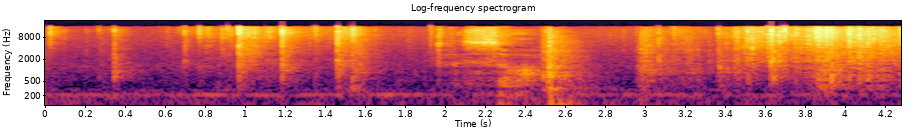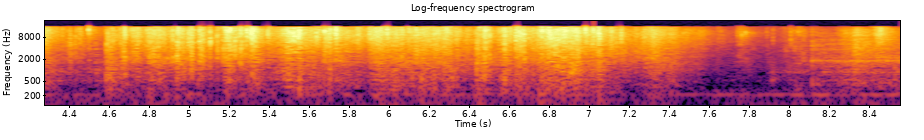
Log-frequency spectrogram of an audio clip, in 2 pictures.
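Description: Plastic shrink-wrap being slit with a knife and stripped off a CD case, crinkling: scattered crackles for the first few seconds, then continuous crinkling from about three and a half seconds in until shortly before the end.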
